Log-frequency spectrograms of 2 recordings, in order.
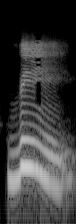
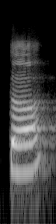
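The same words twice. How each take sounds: First: The vowel is a longer 'ee' sound. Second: The vowel is a short, weak 'uh' sound. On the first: The next word starts with a vowel. "quando a palavra que vem depois, ela começa com uma vogal, nós vamos mudar um pouquinho a pronúncia" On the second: The next word starts with a consonant. "Normalmente, a pronúncia do T H ela é the"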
